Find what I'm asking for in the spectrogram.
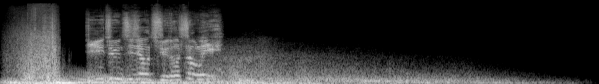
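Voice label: Speech Domination Enemy Close Win, Chinese; World Of Warships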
